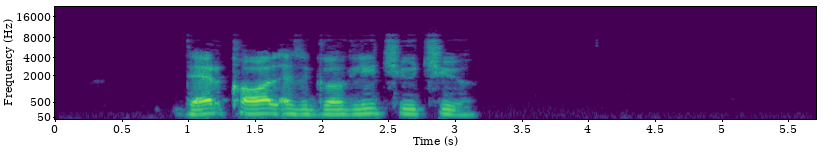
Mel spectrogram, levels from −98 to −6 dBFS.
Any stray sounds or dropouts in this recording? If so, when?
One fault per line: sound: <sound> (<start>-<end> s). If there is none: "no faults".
no faults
